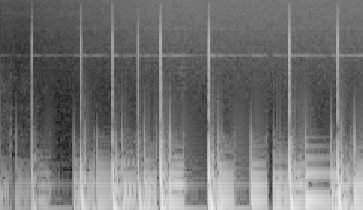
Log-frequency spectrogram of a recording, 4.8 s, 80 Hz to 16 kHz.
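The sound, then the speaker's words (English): A booming 808 drum machine beat with deep, sustained bass kicks and sharp snare and hi-hat hits in a steady groove, loud and without any voices. “I love my 808. Happy 808 day.”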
